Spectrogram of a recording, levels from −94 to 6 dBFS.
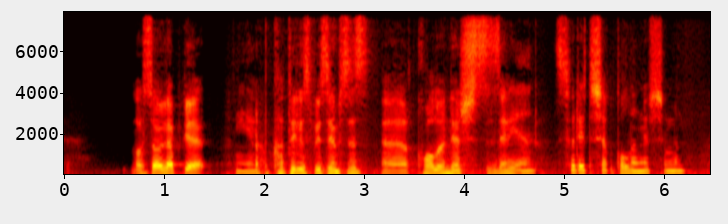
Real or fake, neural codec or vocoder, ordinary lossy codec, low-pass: fake; codec, 16 kHz, 1 kbps, FunCodec, trained on LibriTTS, 50 frames a second; none; none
